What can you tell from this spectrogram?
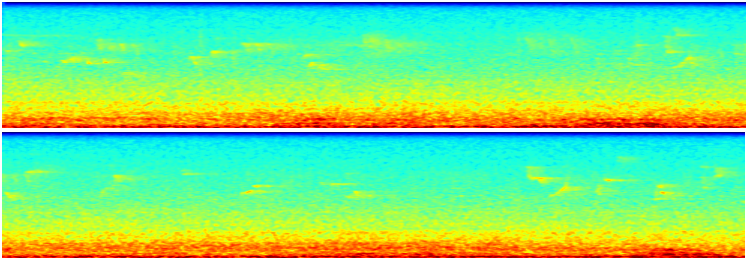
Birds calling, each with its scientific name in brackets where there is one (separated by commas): American Goldfinch (Spinus tristis), Gray Catbird (Dumetella carolinensis)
